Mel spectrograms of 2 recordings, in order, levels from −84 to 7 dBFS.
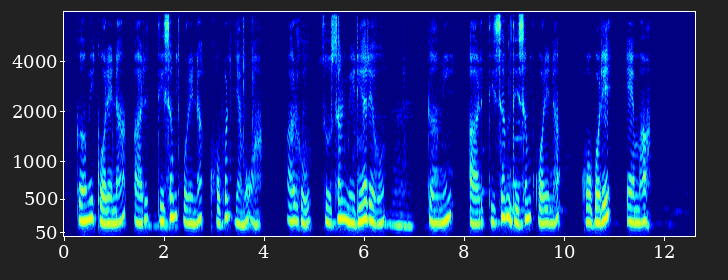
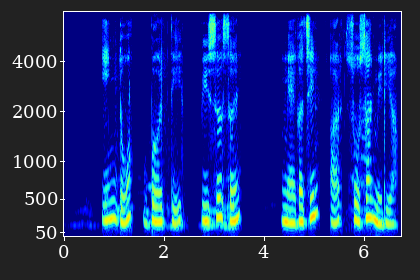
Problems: background conversations at intervals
